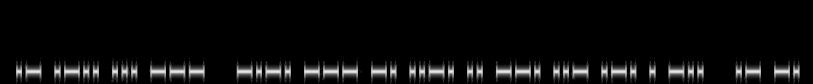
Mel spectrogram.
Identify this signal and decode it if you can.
Morse code, heard as a keyed tone, about 25 wpm, 600 Hz. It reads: ALSO CONFIGURED AN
